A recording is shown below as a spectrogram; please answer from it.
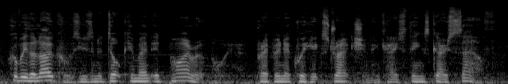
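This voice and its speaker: An actor playing a practical, tech-savvy mercenary mechanic in a video game, casual and plain-spoken. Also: male voice, medium pitch, expressive, fairly quick, faint music behind, lightly acted. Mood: matter-of-fact. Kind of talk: cinematic game voice acting.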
